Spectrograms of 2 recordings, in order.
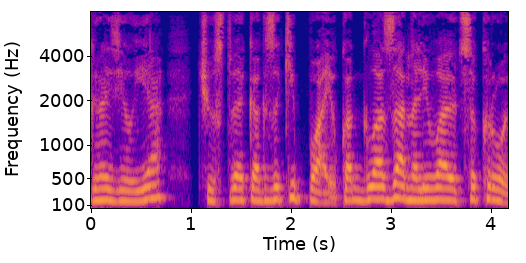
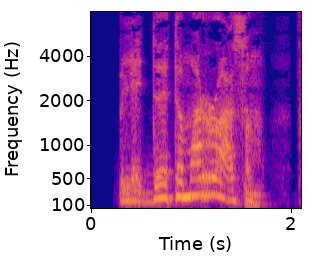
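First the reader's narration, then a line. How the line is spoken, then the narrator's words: Shocked whisper. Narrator (Russian): в шоке прошептал я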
